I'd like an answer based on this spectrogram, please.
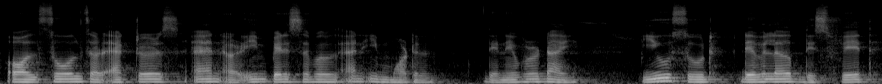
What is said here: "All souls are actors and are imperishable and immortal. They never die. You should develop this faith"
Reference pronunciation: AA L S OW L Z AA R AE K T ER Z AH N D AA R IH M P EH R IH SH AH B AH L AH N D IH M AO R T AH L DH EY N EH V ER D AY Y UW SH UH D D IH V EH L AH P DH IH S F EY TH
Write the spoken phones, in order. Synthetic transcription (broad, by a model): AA L S OW L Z AA R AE K T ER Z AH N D AA R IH M P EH R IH S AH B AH L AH N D IH M AO R T AH L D EY N EH V ER D AY Y UW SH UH D D IH V EH L AH P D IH S F EY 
